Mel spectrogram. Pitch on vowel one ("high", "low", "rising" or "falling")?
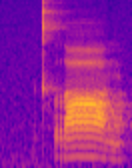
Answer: falling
